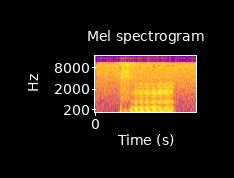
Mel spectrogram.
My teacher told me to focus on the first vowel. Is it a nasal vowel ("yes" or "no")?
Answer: yes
